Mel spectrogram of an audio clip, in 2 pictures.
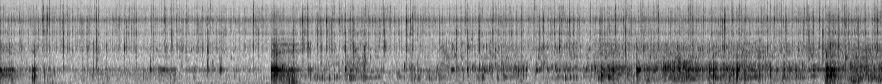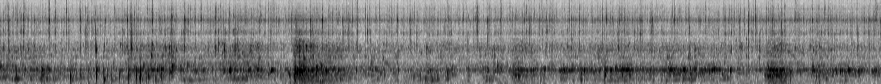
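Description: Water rumbles and crackles, heard from underwater.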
